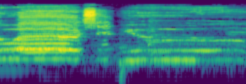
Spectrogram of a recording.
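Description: Worship singers singing a gospel praise song into microphones, holding long notes in two phrases with a short break about a second in.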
